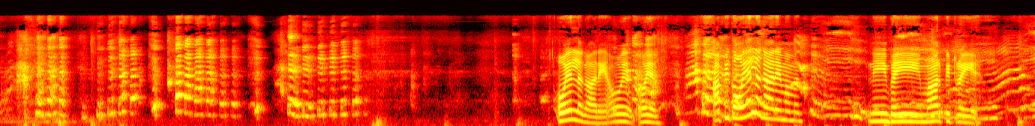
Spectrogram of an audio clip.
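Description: A young boy chatters and giggles nearby.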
